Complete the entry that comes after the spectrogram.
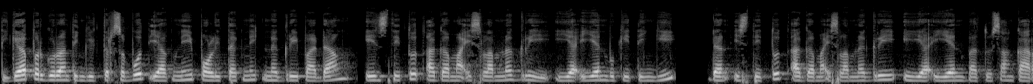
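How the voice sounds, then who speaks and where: A woman speaks at a medium pitch in a dark, mellow tone with fairly even intonation. She hardly pauses at all. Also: moderate pace. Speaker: radio reporter. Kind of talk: news report.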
